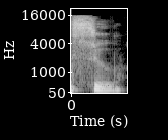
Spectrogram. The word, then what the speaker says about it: sous: There's an OU in sous, so the sound is indeed OO.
